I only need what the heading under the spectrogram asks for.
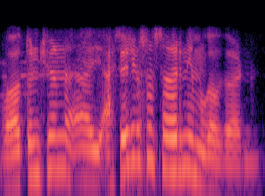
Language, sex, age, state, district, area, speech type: Kashmiri, male, 30-45, Jammu and Kashmir, Srinagar, urban, conversation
